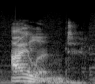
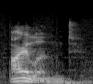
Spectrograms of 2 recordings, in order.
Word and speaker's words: island: Outro exemplo, island, island. O outro exemplo de silent letter.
